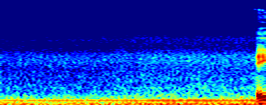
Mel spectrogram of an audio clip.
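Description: Steady low background hum with a faint rumble underneath, no distinct event; a man's speech begins at the very end.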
